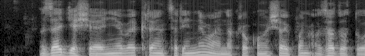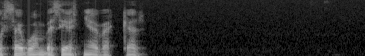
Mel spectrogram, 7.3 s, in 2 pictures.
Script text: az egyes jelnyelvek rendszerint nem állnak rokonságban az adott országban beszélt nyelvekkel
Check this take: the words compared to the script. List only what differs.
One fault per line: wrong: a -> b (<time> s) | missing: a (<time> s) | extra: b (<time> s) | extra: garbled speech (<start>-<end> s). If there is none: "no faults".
no faults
